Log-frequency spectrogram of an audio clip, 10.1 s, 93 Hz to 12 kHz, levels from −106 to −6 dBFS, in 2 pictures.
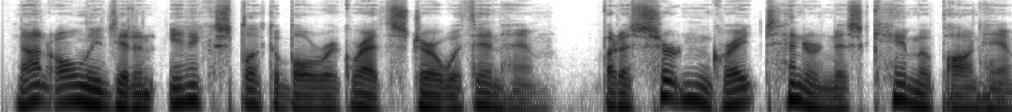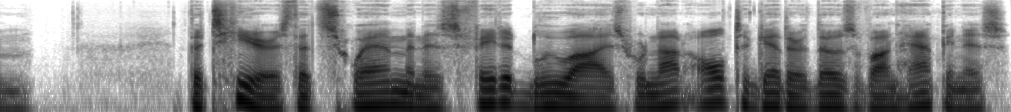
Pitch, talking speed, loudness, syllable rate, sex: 105 Hz, 190 wpm, -18 LUFS, 5.8 syllables/s, male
